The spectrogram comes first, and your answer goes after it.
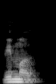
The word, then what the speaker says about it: Vimal: you pronounce it yeah it's vimal b-i-m-l vimal yeah V for Victor victory okay well it was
